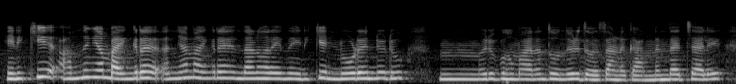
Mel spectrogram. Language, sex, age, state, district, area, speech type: Malayalam, female, 18-30, Kerala, Kozhikode, rural, spontaneous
